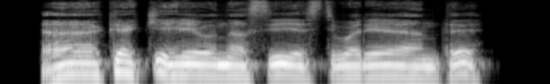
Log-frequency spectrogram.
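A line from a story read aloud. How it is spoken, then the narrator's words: Gloomy snort. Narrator (Russian): угрюмо хмыкнул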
